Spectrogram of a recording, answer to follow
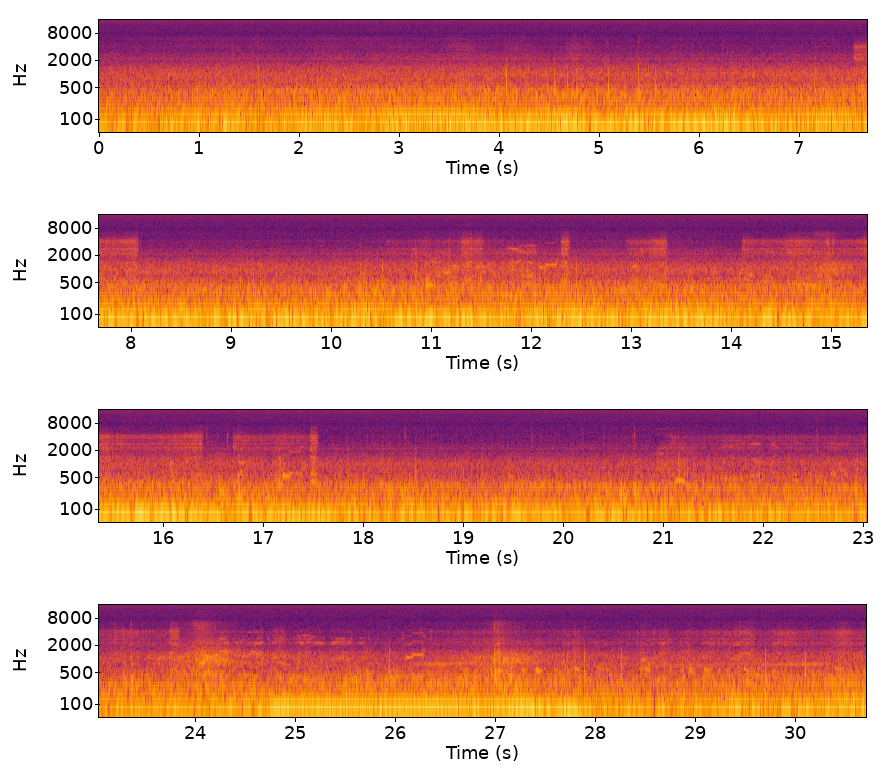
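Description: Steady low rumble of a car's engine and tyres heard from inside the cabin while driving slowly along a street, growing a little deeper and stronger for a few seconds near the end.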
